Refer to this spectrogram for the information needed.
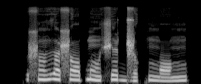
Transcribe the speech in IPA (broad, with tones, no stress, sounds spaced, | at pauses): ʂ ũ˩˧ ðˤ ʊ˩˧ ʂ ɔ˩˧ ɓ õ˩ ʃ ɪ˧˩ ɖ͡ʐ ʊ˩˧ k ŋ ɔ˩˧ ŋ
